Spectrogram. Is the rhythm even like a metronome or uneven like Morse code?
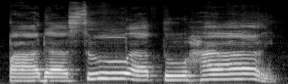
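uneven. Syllables have uneven, stress-timed English rhythm. "tapi di Inggris kita contoh dengan kata yang sama"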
